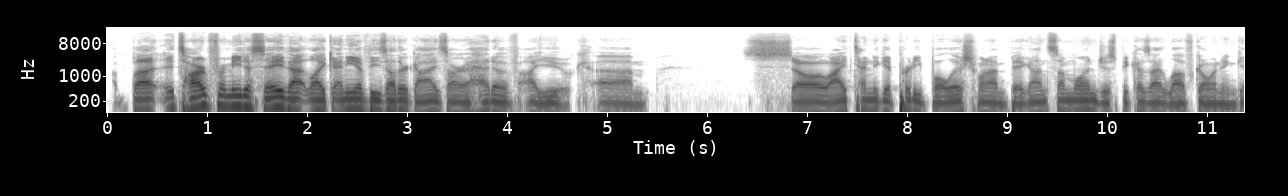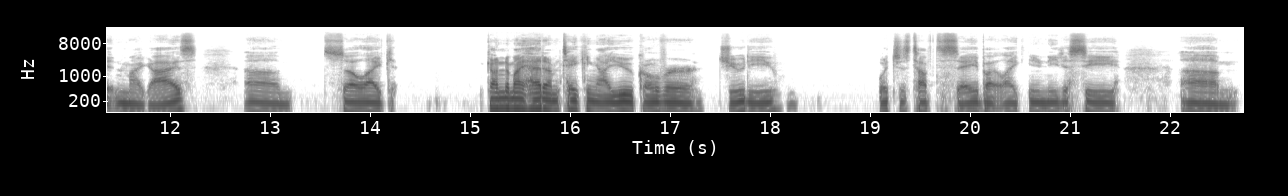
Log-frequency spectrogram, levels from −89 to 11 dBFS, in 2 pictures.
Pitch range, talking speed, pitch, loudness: 90-110 Hz, 170 wpm, 95 Hz, -23 LUFS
